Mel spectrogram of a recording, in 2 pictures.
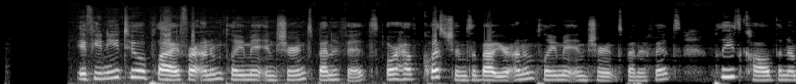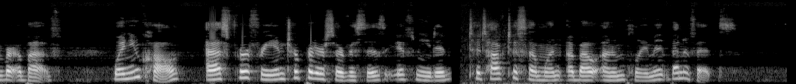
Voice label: english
